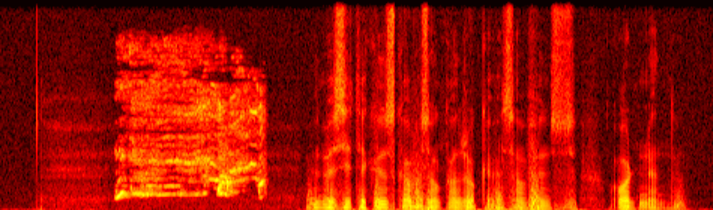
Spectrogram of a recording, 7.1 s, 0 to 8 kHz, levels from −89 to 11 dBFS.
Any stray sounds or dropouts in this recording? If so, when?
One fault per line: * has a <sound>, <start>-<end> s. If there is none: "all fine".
* has a laugh, 1.1-2.7 s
